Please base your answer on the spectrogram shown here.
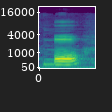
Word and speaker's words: を: ha and similarly the particle war although it's pronounced as o it's actually written as war as in w-o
